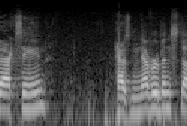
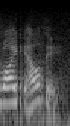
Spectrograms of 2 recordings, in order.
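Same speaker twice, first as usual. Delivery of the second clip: quoting the patient; 7 semitones higher than usual. Retold or imitated. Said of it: "He said".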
